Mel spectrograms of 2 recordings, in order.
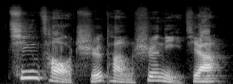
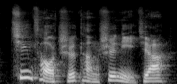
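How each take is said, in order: First: The line is read at a normal pace. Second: The line is read at a fast pace.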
